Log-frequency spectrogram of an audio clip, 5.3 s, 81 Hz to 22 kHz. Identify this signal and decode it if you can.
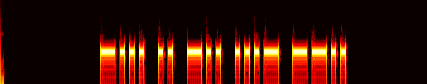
Morse code, heard as a keyed tone, about 20 wpm, 700 Hz. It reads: BIDVZ
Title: Code Groups - 5 Letter:Numbers - 20wpm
